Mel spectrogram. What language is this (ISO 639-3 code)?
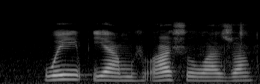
ven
